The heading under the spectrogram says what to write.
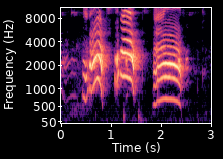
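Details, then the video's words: Pet ringneck parrot vocalizing indoors: three strong, buzzy harmonic phrases, the first two bending up and down, the last a longer steady drawn-out note, with quiet pauses between. "Parrot Talking Mummy Mummy || Bolne Wala Tota || Talking Parrot 🦜 Mitthu Mitthu"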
